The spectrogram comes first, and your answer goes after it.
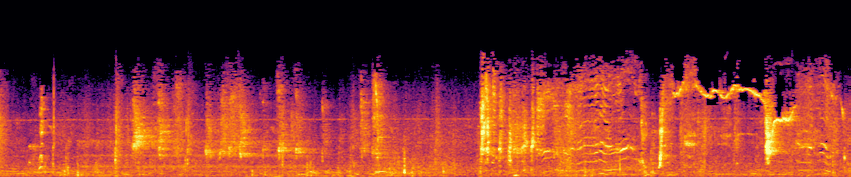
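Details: Baby monkey Lucie crying because she is hungry for milk, foaming at the mouth; high, thin squealing cries with wavering and rising pitch in the second half, broken by sharp bursts, over a steady insect hum.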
